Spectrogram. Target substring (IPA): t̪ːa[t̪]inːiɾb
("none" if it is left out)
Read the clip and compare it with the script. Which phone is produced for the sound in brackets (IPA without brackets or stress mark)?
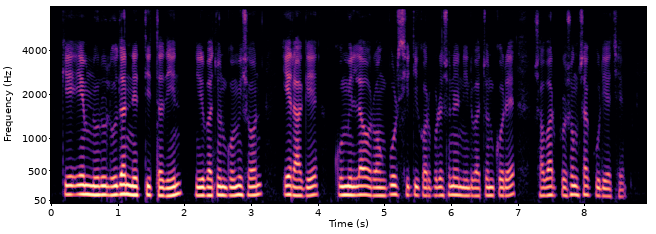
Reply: d̪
